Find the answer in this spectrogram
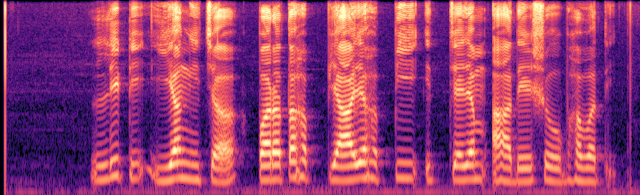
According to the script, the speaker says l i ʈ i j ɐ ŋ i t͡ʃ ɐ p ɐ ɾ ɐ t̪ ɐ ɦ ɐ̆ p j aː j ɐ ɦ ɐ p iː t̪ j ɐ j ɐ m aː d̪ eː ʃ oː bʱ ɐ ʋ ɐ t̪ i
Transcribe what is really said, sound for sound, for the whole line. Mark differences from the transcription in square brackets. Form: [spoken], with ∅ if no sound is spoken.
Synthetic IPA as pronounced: l i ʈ i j ɐ ŋ i t͡ʃ ɐ p ɐ ɾ ɐ t̪ ɐ ɦ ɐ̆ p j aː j ɐ ɦ ɐ p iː t̪ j ɐ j ɐ m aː d̪ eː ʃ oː bʱ ɐ ʋ ɐ t̪ i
